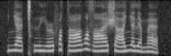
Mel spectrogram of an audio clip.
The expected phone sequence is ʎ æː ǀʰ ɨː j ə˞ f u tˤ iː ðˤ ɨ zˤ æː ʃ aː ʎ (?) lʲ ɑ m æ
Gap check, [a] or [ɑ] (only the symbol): a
